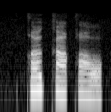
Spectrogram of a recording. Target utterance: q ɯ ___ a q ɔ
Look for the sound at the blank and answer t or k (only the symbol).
k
